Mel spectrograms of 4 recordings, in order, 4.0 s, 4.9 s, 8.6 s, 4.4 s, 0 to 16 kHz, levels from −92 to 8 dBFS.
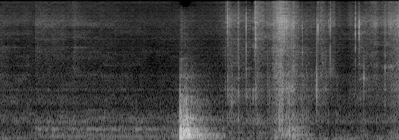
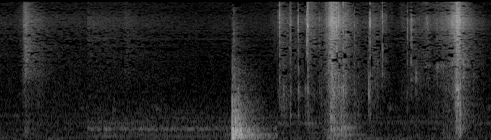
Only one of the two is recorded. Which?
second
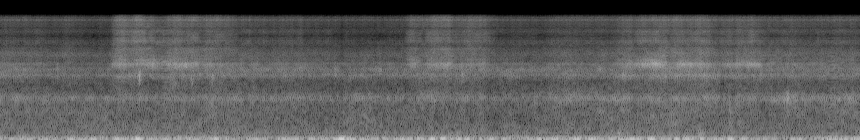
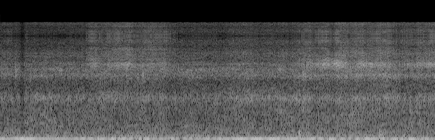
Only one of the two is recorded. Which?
second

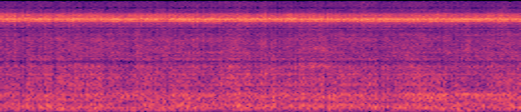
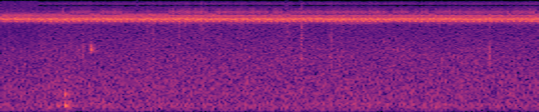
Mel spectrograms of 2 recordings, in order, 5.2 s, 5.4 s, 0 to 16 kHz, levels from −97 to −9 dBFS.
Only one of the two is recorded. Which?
second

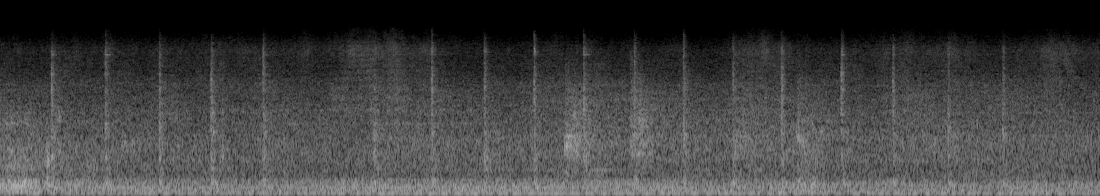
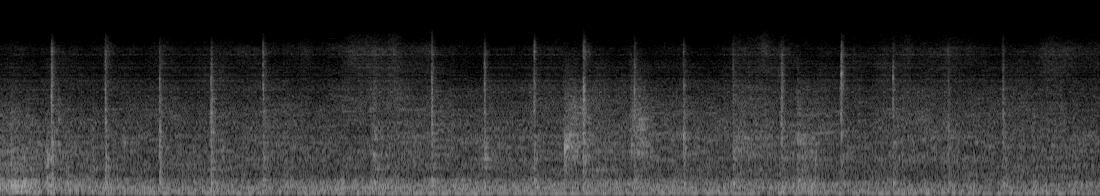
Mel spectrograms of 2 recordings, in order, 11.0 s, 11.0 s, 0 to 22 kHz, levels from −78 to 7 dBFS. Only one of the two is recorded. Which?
first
